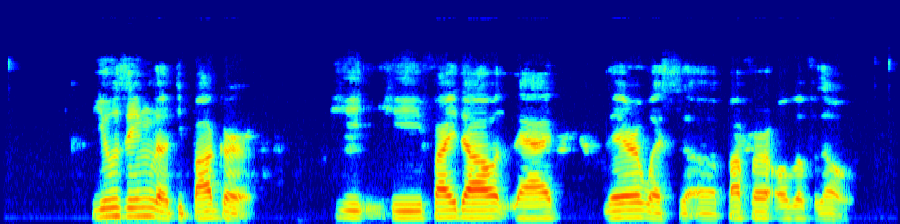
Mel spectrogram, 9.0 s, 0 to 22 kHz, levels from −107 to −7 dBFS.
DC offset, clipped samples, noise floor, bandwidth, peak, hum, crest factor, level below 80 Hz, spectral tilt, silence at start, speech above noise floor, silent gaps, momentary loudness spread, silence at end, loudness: under 0.1%; under 0.1%; -90 dBFS; 7.6 kHz; -12 dBFS; none; 20 dB; -78 dBFS; -6.5 dB/octave; 0.95 s; 58 dB; none; 14 LU; 0.55 s; -32 LUFS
